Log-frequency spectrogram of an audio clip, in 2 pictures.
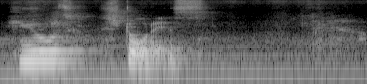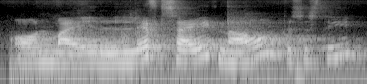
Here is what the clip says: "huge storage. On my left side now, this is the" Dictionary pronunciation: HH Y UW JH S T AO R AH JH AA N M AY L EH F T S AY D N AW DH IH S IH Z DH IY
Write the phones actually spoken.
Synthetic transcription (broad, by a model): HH Y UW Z S T AO R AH Z AA N M AY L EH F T S AY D N AW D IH S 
